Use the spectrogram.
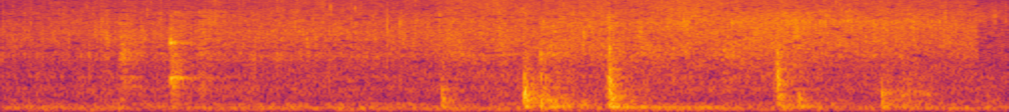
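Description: Fried spices sizzle loudly in a pan as chopped tomato is added and stirred in, with a steady close frying hiss broken by several sharp scraping strokes of a spoon.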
